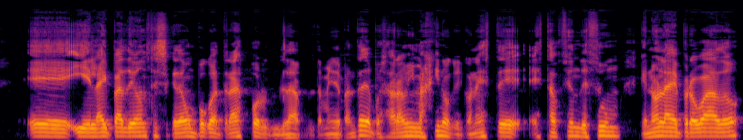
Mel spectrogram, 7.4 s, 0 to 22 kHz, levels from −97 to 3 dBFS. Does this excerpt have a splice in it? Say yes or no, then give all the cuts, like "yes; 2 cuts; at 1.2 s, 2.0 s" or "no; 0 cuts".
no; 0 cuts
